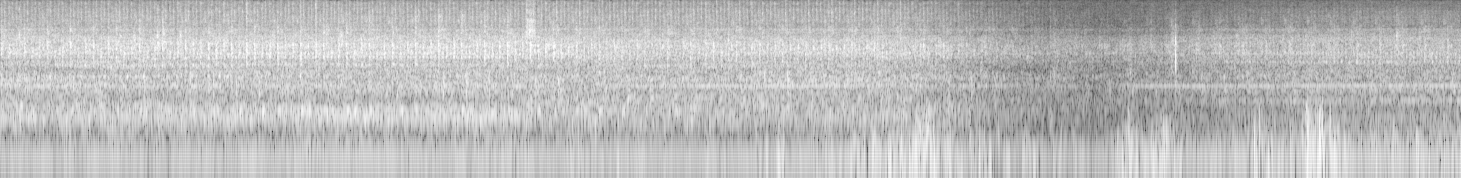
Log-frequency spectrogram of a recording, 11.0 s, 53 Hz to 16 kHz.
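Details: Audi A6 C4 2.6 ABC engine at idle: a steady hum with a few faint, irregular knocks late in the clip, quieter in person than recorded. The owner could not localize the source of the intermittent knock.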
